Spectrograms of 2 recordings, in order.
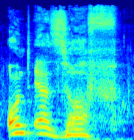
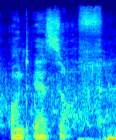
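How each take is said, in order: First: Slow, high, drawn-out climax; swelling emphasis. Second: Soft, understated first round of the drinking; hushed narration. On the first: Narrator shows the giant about to burst, slow and emphatic. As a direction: stretch every word as the drinking peaks. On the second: Narrator tells children the giant starts drinking, hushed. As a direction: begin the repetition softly, leaving room to build. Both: A narrator's reading.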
